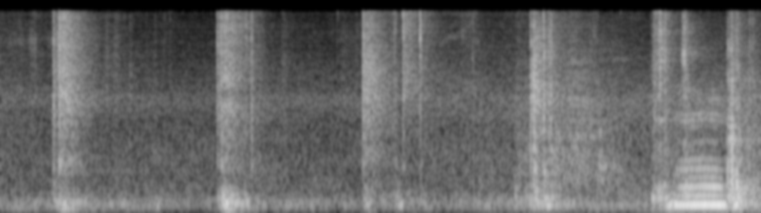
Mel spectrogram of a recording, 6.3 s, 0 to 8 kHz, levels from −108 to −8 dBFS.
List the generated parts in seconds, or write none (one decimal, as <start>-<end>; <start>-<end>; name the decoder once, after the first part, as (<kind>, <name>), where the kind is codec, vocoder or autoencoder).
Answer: 1.1-4.9 (vocoder, WaveNeXt)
